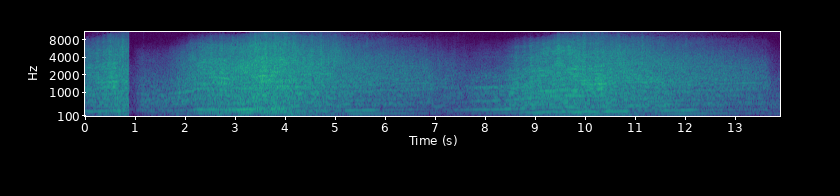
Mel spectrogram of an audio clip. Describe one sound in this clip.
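Racing car engines roar past, swelling and then fading away.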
